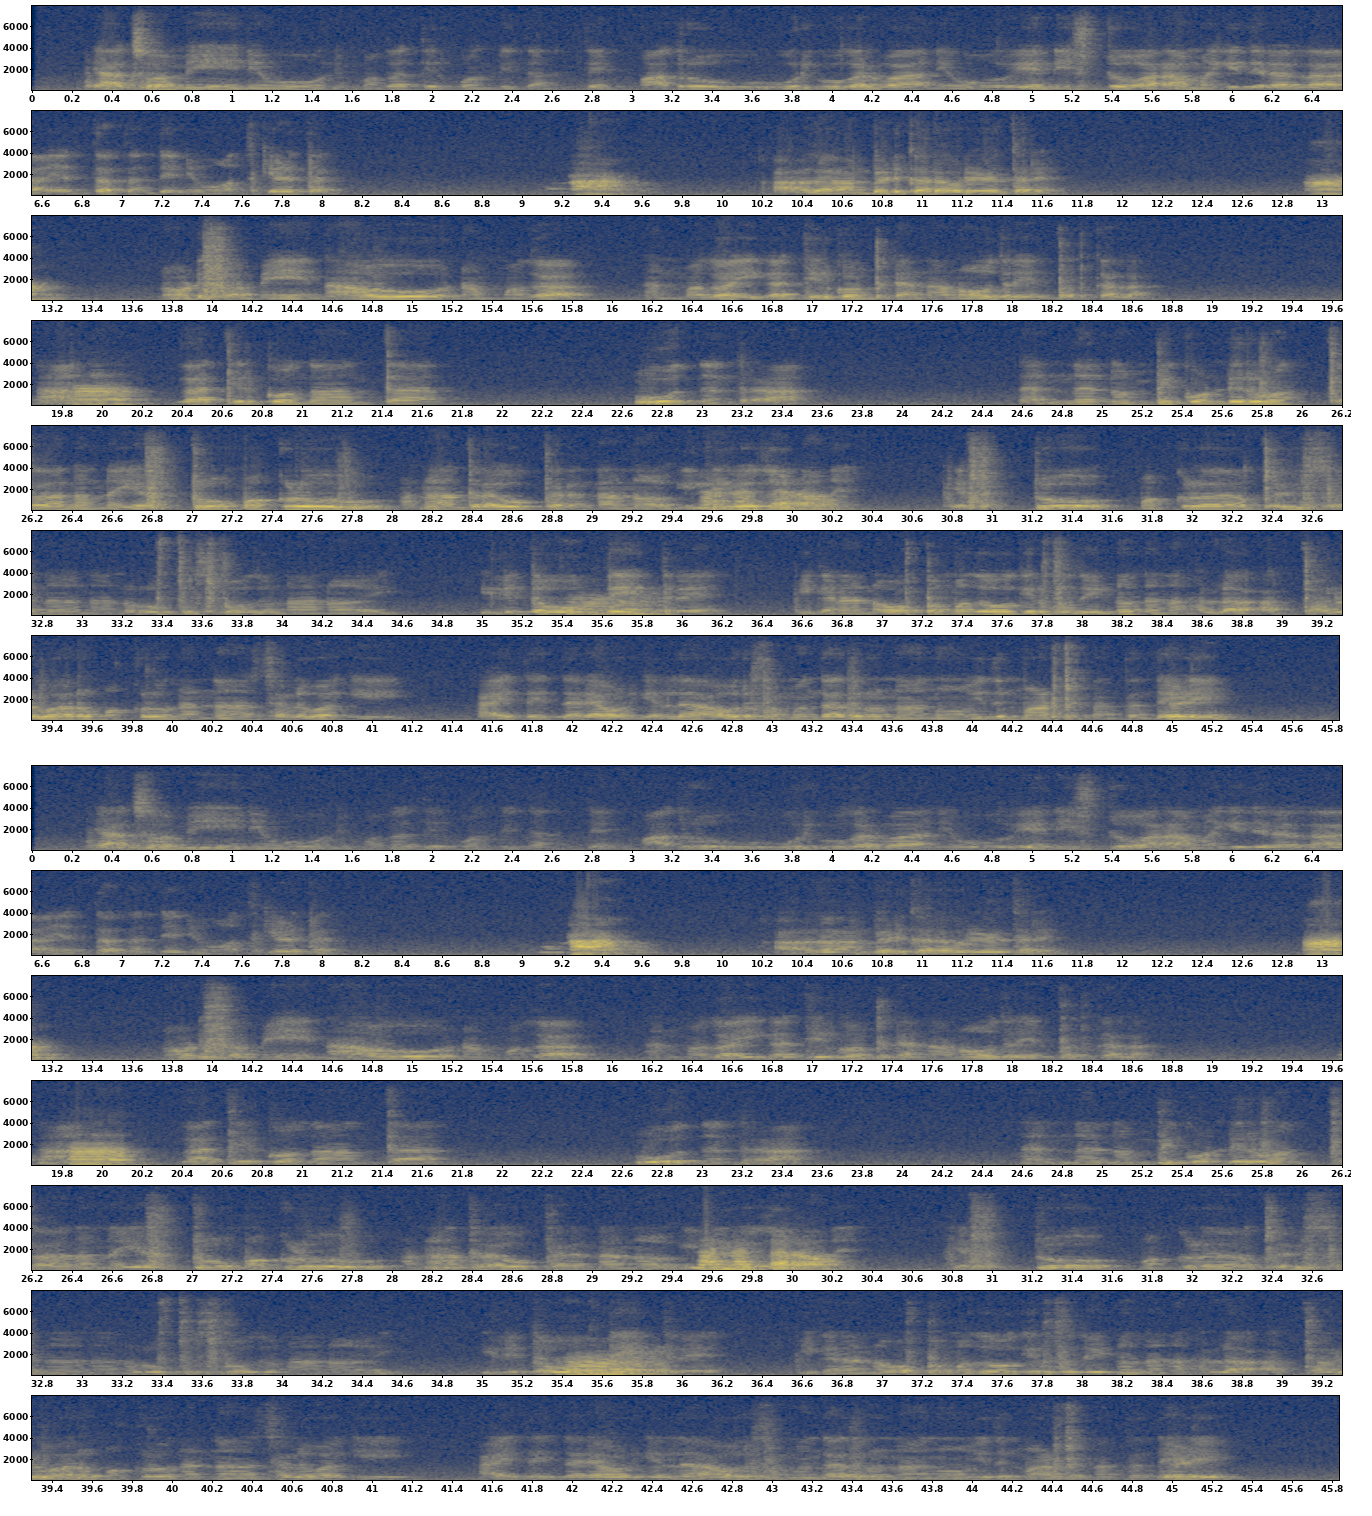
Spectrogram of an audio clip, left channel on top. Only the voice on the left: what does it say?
ಯಾಕ ಸ್ವಾಮಿ. ನೀವು ನಿಮ್ ಮಗ ತೀರ್ಕೊಂಡಿದ್ದಾನಂತೆ ಆದ್ರೂ ಊರಿಗೆ ಹೋಗಲ್ವಾ ನೀವು ಏನ್ ಇಷ್ಟು ಆರಾಮಾಗಿ ದಿರಲ್ಲ ಎಂತ ತಂದೆ ನೀವು ಅಂತ ಕೇಳ್ತಾರೆ.
ಆಗ ಅಂಬೇಡ್ಕರ್ ಅವ್ರು ಹೇಳ್ತಾರೆ.
ನೋಡಿ ಸ್ವಾಮಿ ನಾವು ನಮ್ ಮಗ ನನ್ ಮಗ ಈಗ ತಿರ್ಕೊಂಡ್ ಬಿಟ್ಟನ ನಾನ್ ಹೋದ್ರೆ ಏನ್ ಬದಕಲ್ಲ ನಾನ್
ನನ್ ಎಲ್ಲಾ ತೀರ್ಕೊಂಡ ಅಂತ. ಹೋದ್ನಂದ್ರ ನನ್ನ ನಂಬಿಕೊಂಡಿರುವಂತ ನನ್ನ ಎಷ್ಟೋ ಮಕ್ ಕ್ಕಳು ಅನಾತರಾಗಿ ಹೋಗ್ತಾರೆ ನಾನು ಇಲ್ಲಿ
ಇರೋದು ನಾನು ಎಷ್ಟೋ ಮಕ್ಕಳ ಭವಿಷ್ಯನ ನಾನು ರೂಪಿಸ್ಬೋದು ನಾನು. ಇಲ್ಲಿಂದ ಹೋಗ್ದೇ
ಇದ್ರೆ ಈಗ ನಾನ ಒ ಒಬ್ಬ ಮಗ ಹೋಗಿರ್ಬೋದು ಇನ್ನು ನನ್ನ ಹಲ್ಲ ಹತ್ ಹಲವಾರು ಮಕ್ಕಳು ನನ್ನ ಸಲುವಾಗಿ. ಕಾಯ್ತಾ ಇದ್ದಾರೆ ಅವ್ರಗೆಲ್ಲಾ ಅವ್ರ ಸಂಬಂಧ ಆದ್ರು ನಾನು ಇದನ್ ಮಾಡ್ಬೇಕಂತಂದ್ಹೇಳಿ.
